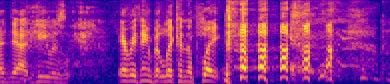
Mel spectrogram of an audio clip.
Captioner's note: laughs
